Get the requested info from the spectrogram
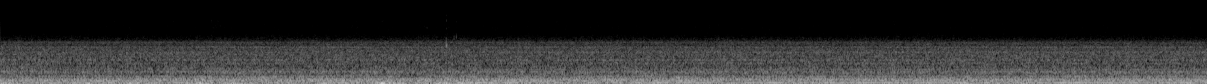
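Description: Steady low hum and hiss of room background noise, unchanging throughout, with one faint tap about four seconds in.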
